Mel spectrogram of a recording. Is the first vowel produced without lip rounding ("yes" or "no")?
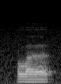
yes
